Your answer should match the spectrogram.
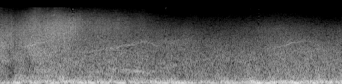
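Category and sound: sound effect, mine gas explosion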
